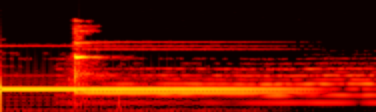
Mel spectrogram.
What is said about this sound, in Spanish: Pero llamé el timbre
